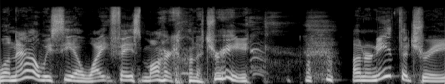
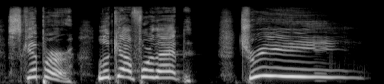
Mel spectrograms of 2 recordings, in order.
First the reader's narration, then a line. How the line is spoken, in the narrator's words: suddenly stops mid-sentence and yells out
